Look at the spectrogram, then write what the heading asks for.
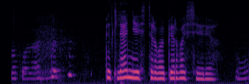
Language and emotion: Russian, neutral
